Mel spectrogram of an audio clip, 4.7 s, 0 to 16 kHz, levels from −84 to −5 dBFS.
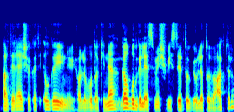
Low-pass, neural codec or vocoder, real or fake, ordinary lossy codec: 7.2 kHz; none; real; MP3, 48 kbps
